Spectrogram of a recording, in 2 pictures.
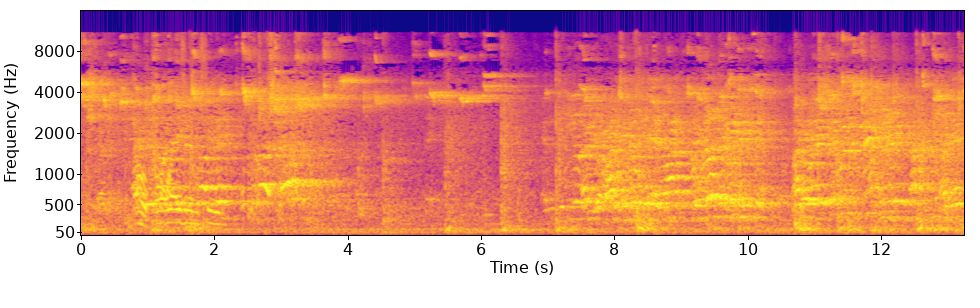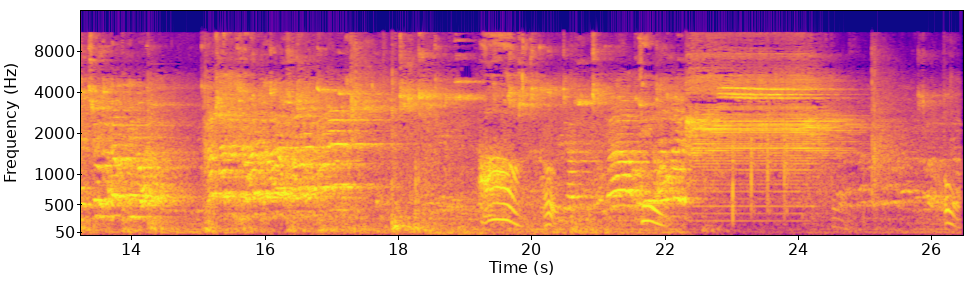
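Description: Young players and spectators shout and call out across an echoing hall.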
